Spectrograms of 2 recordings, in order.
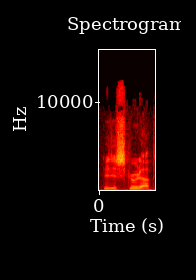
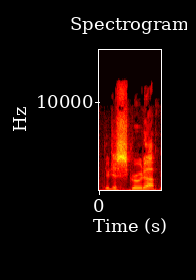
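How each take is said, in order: First: Said in the usual way. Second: Louder, higher burst of disgust; angry outburst. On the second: Real, not acted. Ranting to viewers about the county, loud and angry. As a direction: spit it out, fed up.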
